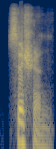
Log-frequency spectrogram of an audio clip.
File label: "scission", American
